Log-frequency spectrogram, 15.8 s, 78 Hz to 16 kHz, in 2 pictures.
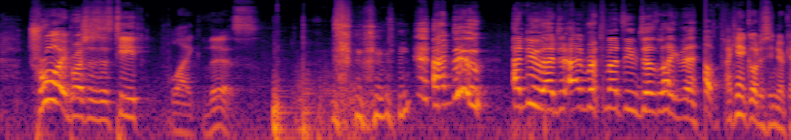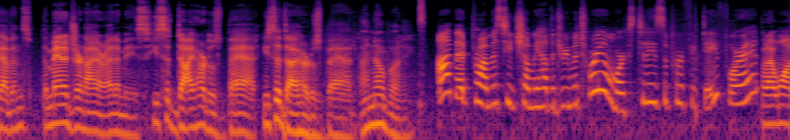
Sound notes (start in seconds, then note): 3.3 TROY laughs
